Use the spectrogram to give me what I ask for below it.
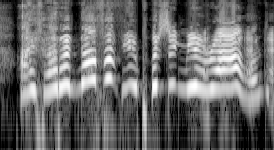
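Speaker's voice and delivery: voice cracking into a very high meltdown outburst. Retelling a scene where Number Two breaks down: imitating Number Two's meltdown. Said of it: "having a meltdown about Doctor Evil".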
